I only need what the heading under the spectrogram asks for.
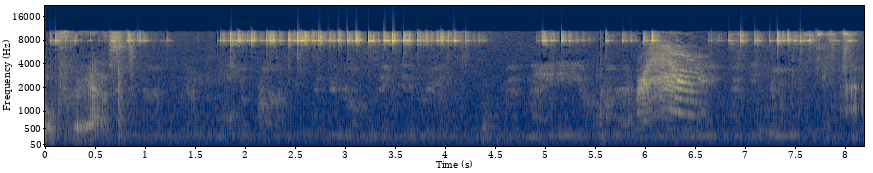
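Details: Young Bengal cats at teaser-toy playtime: a brief high meow at the start, then a louder, longer falling meow near the end, over people talking and a steady high jingling of the toy.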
